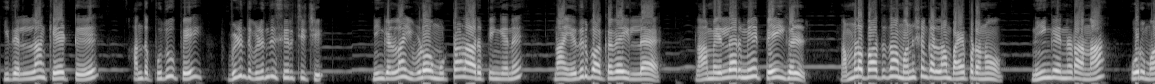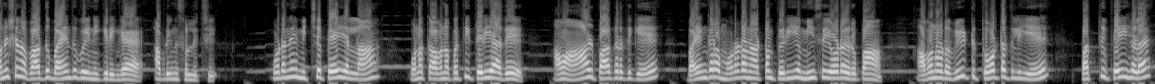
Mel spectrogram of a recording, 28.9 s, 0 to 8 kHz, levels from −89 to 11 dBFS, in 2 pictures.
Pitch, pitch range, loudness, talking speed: 230 Hz, 200-260 Hz, -12 LUFS, 110 wpm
